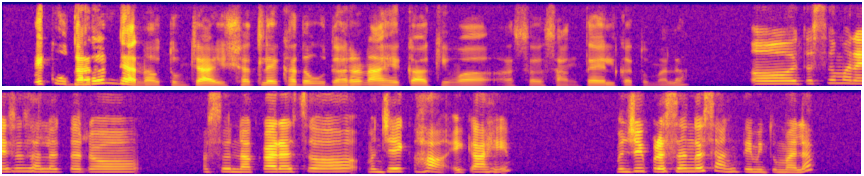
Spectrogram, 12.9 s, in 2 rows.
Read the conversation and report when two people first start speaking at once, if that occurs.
none

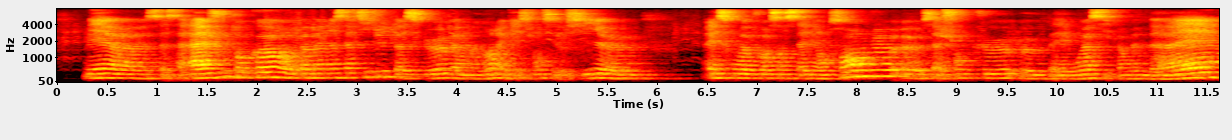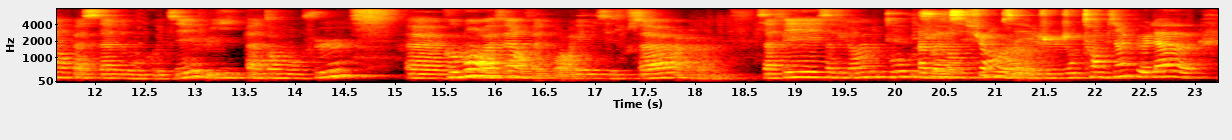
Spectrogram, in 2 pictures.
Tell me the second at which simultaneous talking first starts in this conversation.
20.2 s

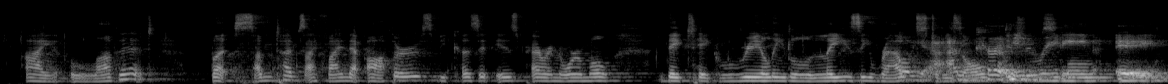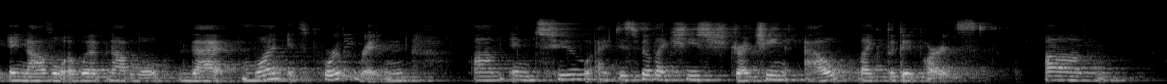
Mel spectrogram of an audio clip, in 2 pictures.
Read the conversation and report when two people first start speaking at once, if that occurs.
9.0 s

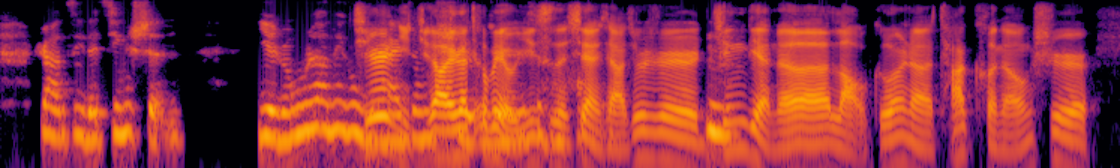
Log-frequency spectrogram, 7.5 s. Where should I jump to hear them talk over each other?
2.4 s

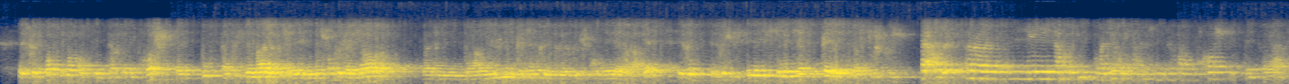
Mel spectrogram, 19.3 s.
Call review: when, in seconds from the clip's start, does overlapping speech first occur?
none

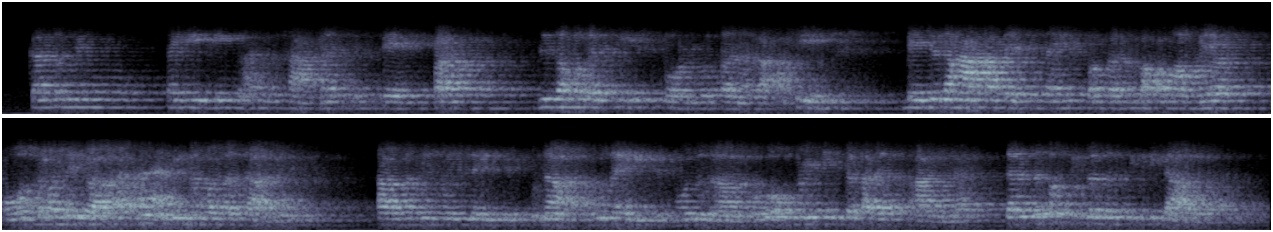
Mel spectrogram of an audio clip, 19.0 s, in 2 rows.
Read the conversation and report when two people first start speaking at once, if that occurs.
9.8 s

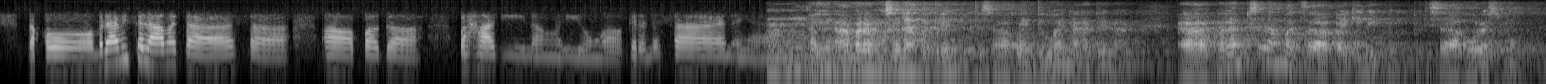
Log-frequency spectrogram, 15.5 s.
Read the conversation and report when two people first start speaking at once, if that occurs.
7.7 s

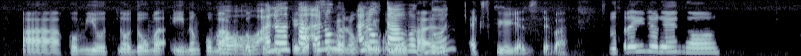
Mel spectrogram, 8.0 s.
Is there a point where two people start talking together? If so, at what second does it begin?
2.2 s

